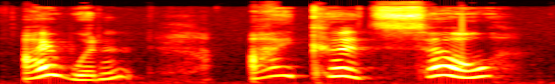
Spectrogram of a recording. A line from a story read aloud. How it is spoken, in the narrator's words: cried Nan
